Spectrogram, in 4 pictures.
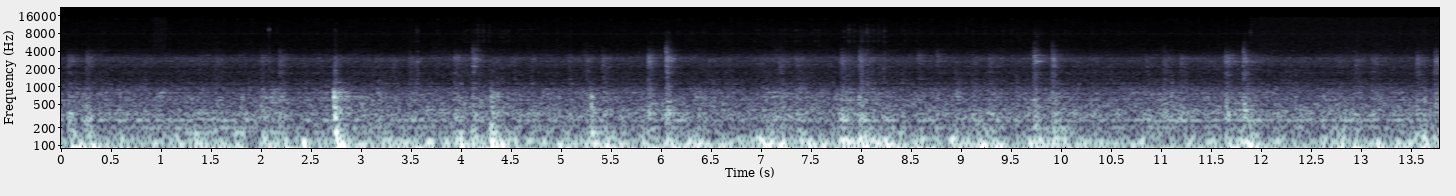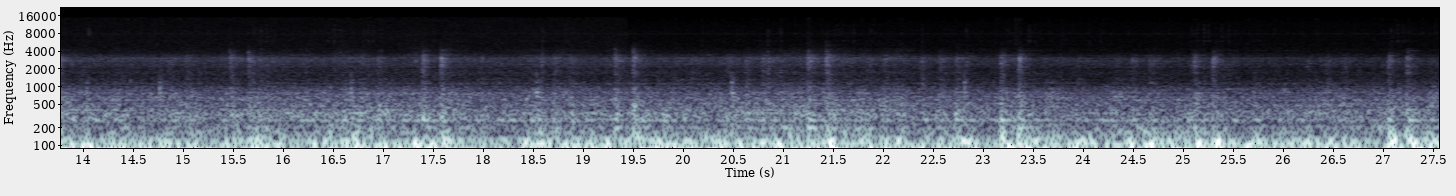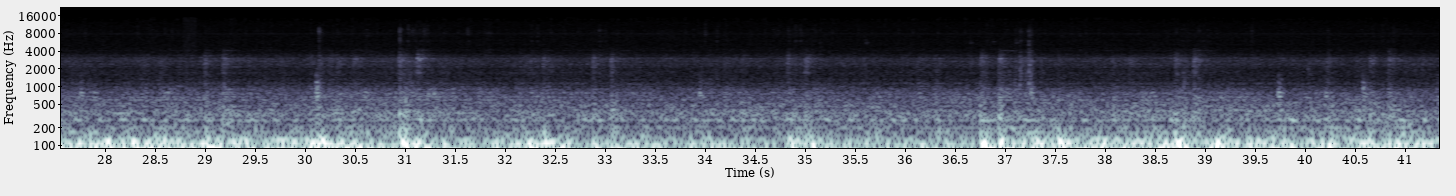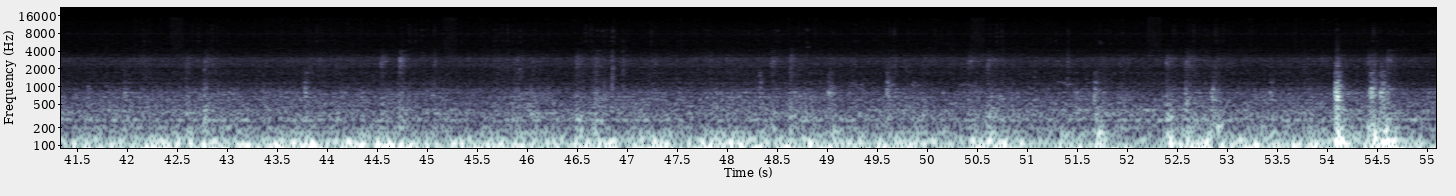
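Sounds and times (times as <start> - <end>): train wheels rumbling on rails: 0.0 - 55.0
light irregular clicks: 45.8 - 47.1.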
